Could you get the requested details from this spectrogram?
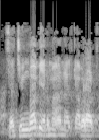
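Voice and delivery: gruff cantina-singer Frida; raspy Chavela-style voice. Retold or imitated. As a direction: curse Diego like an old cantina singer. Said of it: "así como [name]".

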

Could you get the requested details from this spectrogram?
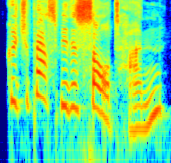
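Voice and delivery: high-pitched put-on British accent; playful mock British politeness; imitated British husband. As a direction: mimic a British husband at dinner. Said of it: "he'll say things like".

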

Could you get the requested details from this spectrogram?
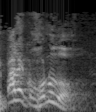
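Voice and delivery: high, hammed-up approval; imitating director's approval. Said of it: "O dice".

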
